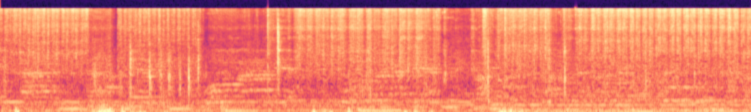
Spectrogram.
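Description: Background music with a steady beat, over quick scratchy rubbing as a sponge is wiped across a metal engine valve cover.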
